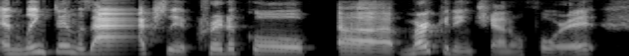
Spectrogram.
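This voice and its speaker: The speaker moves at a fairly quick pace with an energetic tone and lively intonation. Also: woman. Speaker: content marketer, army veteran. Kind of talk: interview on livestream show. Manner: loud.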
